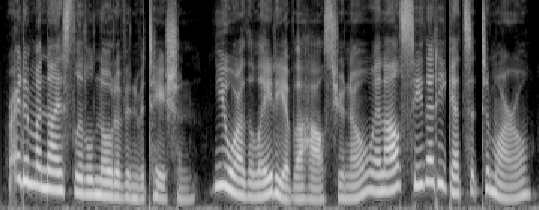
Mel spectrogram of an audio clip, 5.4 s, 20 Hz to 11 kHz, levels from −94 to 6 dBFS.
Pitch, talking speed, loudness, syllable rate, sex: 205 Hz, 255 wpm, -16 LUFS, 7.0 syllables/s, female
